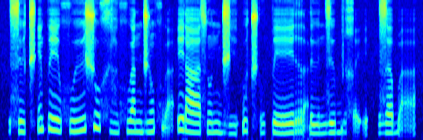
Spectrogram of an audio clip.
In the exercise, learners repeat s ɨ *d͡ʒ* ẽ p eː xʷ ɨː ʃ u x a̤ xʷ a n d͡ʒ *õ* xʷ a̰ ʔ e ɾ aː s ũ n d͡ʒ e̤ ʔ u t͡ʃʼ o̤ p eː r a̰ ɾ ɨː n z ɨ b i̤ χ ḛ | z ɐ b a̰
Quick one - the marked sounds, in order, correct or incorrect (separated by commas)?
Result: incorrect, correct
